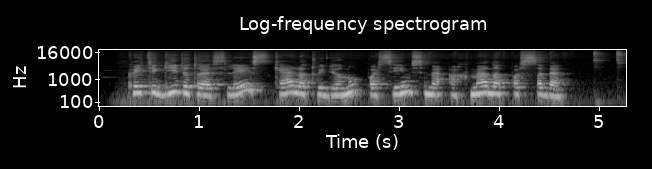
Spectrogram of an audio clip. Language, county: Lithuanian, Utena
